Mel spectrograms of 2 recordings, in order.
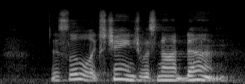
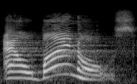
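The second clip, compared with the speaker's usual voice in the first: higher, louder, slow gasp of wonder; gasped surprise; 6 semitones higher, 4 dB louder, slower than usual. A narrator's reading. The old packer gasps at the city lady, amazed. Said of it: "he gasped".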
